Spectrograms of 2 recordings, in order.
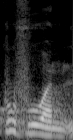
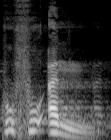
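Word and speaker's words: كُفُوًا: na'am, di depan mencong yakul kufu, kufuwan ya, kufuwan ahad, ada yang bacanya kufu'an kufu'an ini juga benar tapi di qira'ah yang lain Hafsh an Ashim, Hafsh Ashim kufuwan ada qira'ah yang lain, kufu'an, pakai hamzah tapi di Indonesia dan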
